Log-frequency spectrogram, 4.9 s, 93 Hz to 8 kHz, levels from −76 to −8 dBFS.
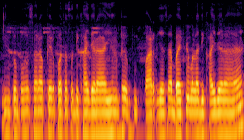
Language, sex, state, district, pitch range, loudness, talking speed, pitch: Hindi, male, Punjab, Pathankot, 110-115 Hz, -17 LUFS, 255 wpm, 115 Hz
